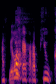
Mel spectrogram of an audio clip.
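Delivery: not-great put-on Minnesota accent. Quoting a line from Fargo to the other speaker, in a bad Frances McDormand Fargo accent. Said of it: "Not really great accents".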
